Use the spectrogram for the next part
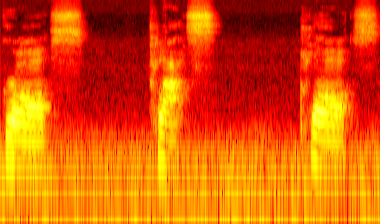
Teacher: you'll notice that in the north it's a very open a sound a very short and in the south it's a long r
